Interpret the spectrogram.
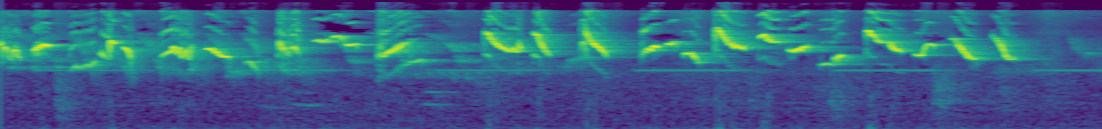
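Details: White-eye singing while quivering its body: a rapid, continuous string of high, sweet twittering notes with quick rising and falling slurs, sung in dense bursts with brief pauses, over a faint steady high whine.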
